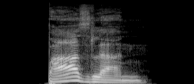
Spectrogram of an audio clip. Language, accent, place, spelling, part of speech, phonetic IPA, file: German, Germany, Berlin, Baslern, noun, [ˈbaːzlɐn], De-Baslern.ogg
- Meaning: dative plural of Basler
